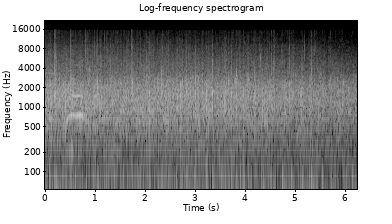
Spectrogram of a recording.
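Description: Large auditorium audience applauding, a dense steady clapping that slowly fades toward the end.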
